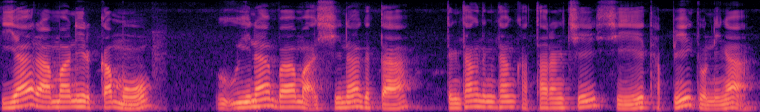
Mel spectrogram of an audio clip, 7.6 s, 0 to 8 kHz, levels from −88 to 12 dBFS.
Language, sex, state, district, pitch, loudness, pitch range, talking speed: Garo, male, Meghalaya, South Garo Hills, 135 Hz, -16 LUFS, 120-150 Hz, 100 wpm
